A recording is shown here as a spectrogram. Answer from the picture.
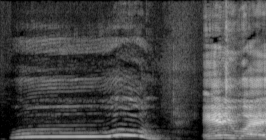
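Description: A woman's voice drawing out one long, steady vocal note for about a second, rising briefly and then dropping off, like an exaggerated drawn-out "hmm"; about a second and a half in she starts talking.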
